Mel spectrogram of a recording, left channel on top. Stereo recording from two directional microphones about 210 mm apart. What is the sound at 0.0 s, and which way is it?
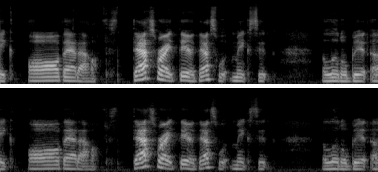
Speech, 50° left (ahead or behind).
